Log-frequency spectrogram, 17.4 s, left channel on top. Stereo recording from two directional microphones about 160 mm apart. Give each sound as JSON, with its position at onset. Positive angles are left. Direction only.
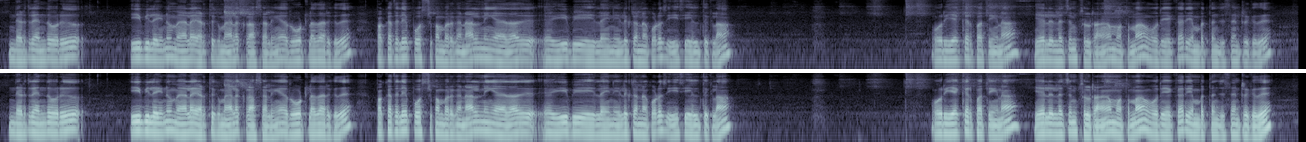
{"t": 0.2, "sound": "speech", "side_deg": -20}
{"t": 12.4, "sound": "speech", "side_deg": -30}
{"t": 14.8, "sound": "speech", "side_deg": -20}
{"t": 15.4, "sound": "speech", "side_deg": -35}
